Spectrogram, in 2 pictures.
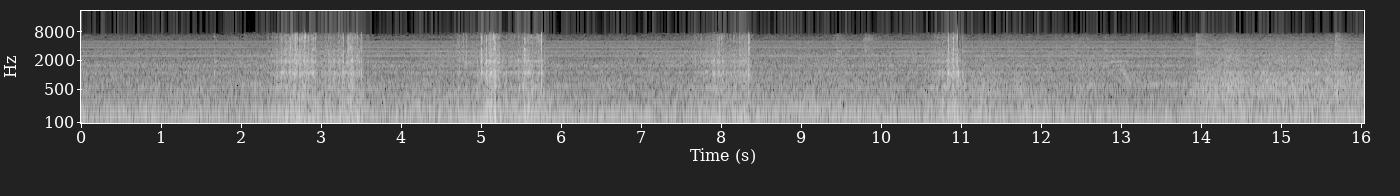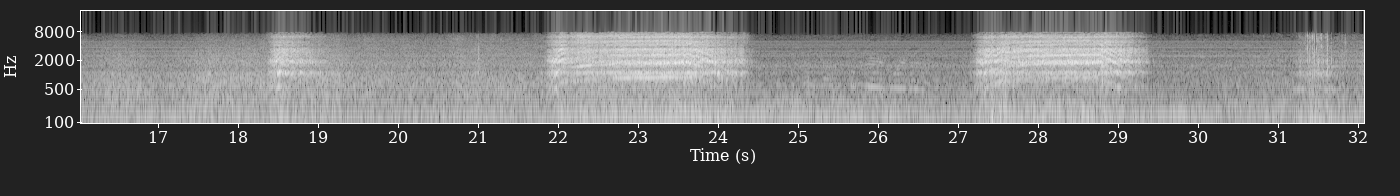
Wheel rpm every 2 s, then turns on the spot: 0, 10, 10, 0, 0, 0, 0, 0, 0, 10, 10, 180, 10, 50, 120, 0.
2-6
